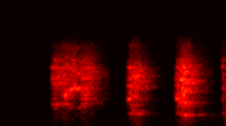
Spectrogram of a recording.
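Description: A toddler blowing three short, airy puffs into a trumpet, mostly rushing breath. The last puff carries a faint buzzed note.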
